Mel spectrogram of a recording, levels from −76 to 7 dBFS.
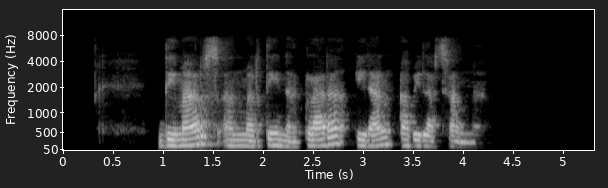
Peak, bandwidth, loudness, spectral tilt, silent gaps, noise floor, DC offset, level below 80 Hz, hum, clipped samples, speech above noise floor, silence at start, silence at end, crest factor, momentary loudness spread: -2 dBFS; 8 kHz; -18 LUFS; -6 dB/octave; none; under -90 dBFS; under 0.1%; -60 dBFS; none; under 0.1%; over 73 dB; 0.95 s; 1.1 s; 18 dB; 8 LU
